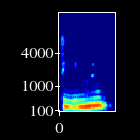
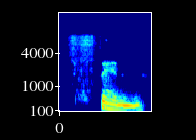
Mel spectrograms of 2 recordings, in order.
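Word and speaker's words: Seine: So, and please don't pronounce it as seen. It's Sen.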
